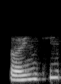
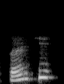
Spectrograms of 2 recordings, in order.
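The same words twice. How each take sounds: First: The nasal vowel glides into a diphthong. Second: The nasal vowel is a single plain vowel. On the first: "existe uma realização uh, como tanque" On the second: "para a palavra tanque"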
